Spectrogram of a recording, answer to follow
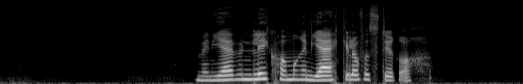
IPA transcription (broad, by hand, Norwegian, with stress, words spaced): ˈmɛn ˈjɛʋnlɪ ˈkɔməʁ ˈeːn ˈjæːkəl ˈoː fɔˈstʏʁəʁ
